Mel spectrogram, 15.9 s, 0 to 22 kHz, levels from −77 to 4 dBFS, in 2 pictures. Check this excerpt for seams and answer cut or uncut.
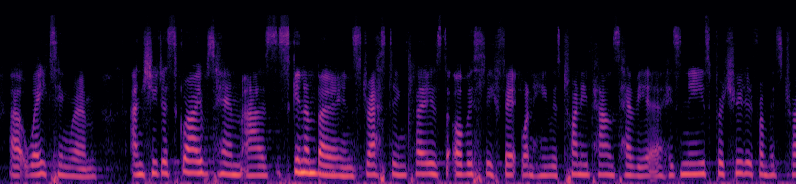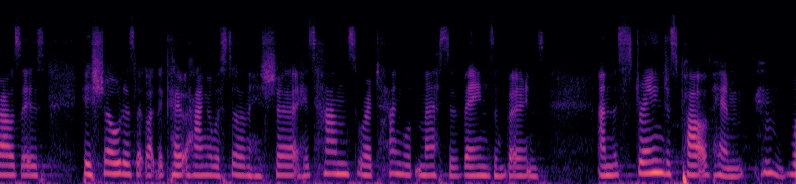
uncut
